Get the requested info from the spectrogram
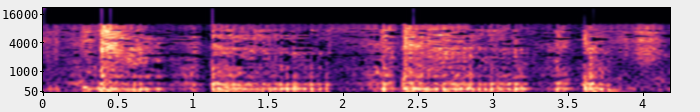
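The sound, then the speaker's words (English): A cat's deep, rumbling growl slowed down to a much slower pace with the low end emphasized, so it resembles a lion's roar, coming in several long, loud bursts with brief pauses between them and no talking. “We took that sound and were able, the University of Miami has an audio lab, we were able to slow this down and to a much slower pace and also to highlight the low end, and this is what it sounds like.”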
